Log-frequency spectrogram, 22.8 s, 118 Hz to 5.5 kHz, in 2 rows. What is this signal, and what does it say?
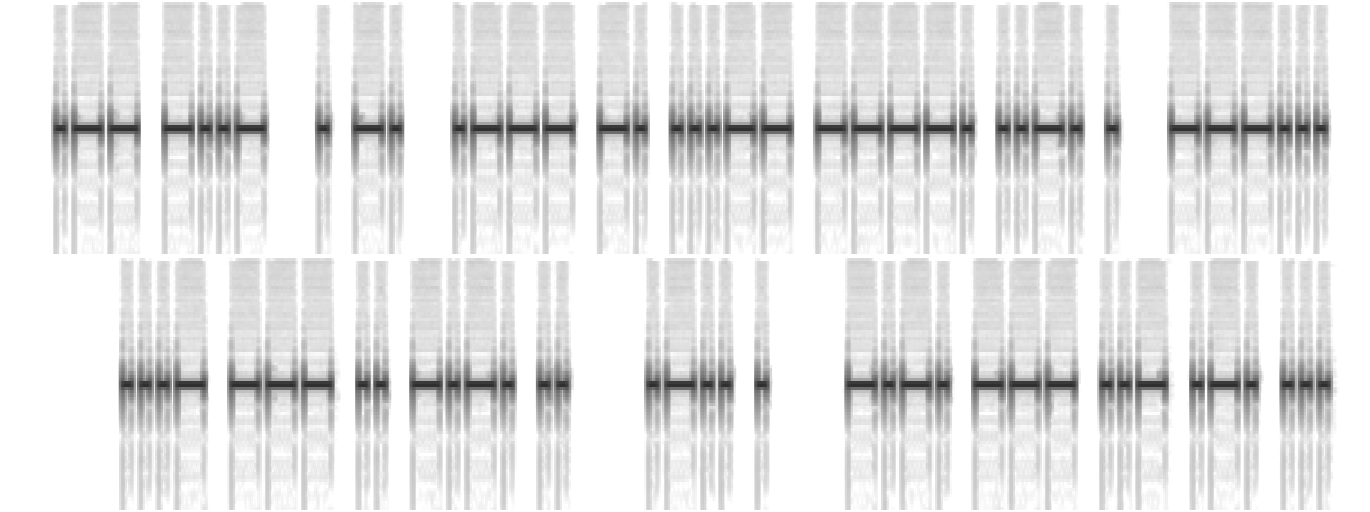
Morse code, heard as a keyed tone, about 16 wpm, 800 Hz. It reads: WX EN JN39FE : VOICI LE COURS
